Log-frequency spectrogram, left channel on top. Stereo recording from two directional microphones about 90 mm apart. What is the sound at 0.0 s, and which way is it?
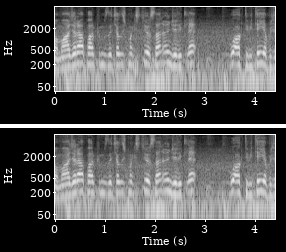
Speech, 15° right (ahead or behind).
